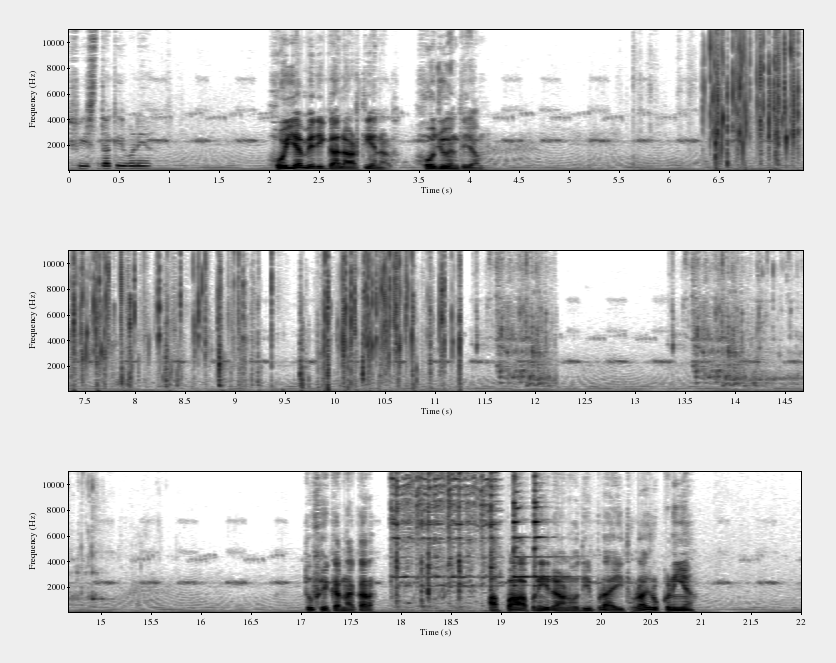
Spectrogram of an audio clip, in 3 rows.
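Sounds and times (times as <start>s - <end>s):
milk pouring into steel tumbler: 13.4s - 15.1s
spoon clinking in steel tumbler: 17.9s - 20.0s.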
